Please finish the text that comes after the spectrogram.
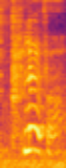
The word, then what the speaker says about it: clever: My aunt is clever and patient. Ok. My aunt is clever. Clever, trọng âm 1 này.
